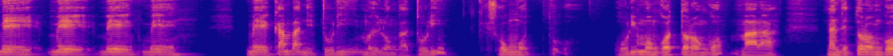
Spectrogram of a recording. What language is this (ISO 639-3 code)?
kua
